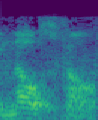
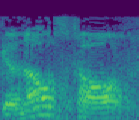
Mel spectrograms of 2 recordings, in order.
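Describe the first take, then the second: First: The word begins with n, g silent. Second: The word begins with a sounded g. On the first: "if we pronounce it right, we would swallow the gum" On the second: "It says gnoston"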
